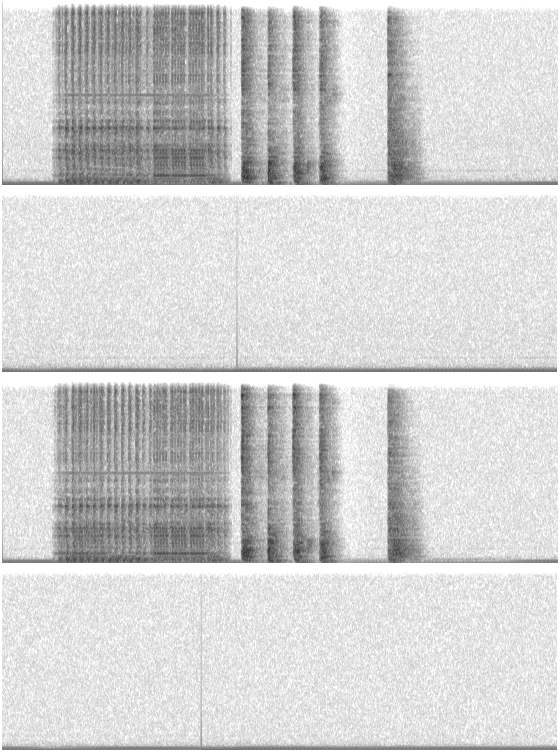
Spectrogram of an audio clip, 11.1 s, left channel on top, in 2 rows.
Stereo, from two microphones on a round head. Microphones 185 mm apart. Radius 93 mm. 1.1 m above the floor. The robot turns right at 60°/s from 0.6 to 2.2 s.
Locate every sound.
2.4 s running footsteps: 25° right (ahead or behind), 1.1 m
3.9 s a gunshot: 25° left (ahead or behind), 0.7 m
